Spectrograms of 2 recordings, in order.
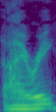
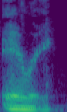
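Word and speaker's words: aerie: I I think the last time I had that word, I butchered it and and called it iie. That's wrong. It is airy. The eagle's airy.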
